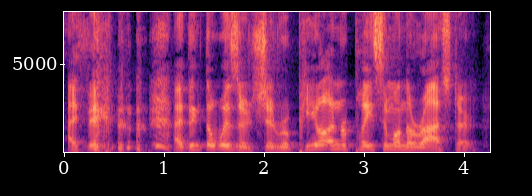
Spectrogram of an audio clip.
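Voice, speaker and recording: A man's voice: high voice, expressive, normal speed, a bit bright. A man co-hosting a podcast in casual, teasing, joking banter. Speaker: podcast co-host.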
